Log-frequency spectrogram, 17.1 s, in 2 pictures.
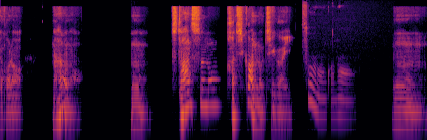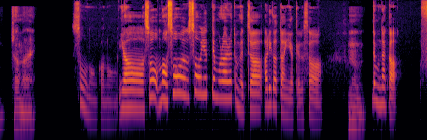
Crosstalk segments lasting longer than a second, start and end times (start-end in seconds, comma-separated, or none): none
